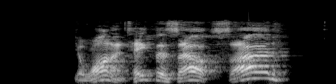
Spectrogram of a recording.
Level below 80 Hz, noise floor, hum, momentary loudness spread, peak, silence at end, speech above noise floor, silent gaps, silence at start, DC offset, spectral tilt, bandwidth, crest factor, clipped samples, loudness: -66 dBFS; -83 dBFS; none; 10 LU; 0 dBFS; 0.5 s; 68 dB; none; 0.75 s; under 0.1%; -2.5 dB/octave; 8.4 kHz; 16 dB; under 0.1%; -14 LUFS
